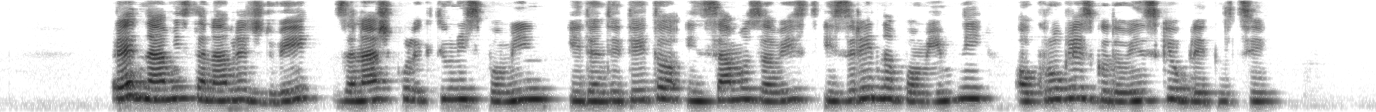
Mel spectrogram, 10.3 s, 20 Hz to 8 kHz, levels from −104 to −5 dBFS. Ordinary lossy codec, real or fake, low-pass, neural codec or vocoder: none; real; none; none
